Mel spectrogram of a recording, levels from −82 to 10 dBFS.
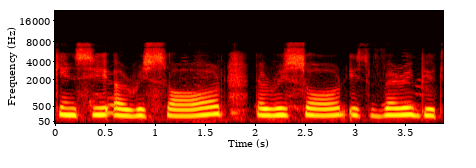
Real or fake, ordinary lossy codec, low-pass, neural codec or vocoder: real; none; none; none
